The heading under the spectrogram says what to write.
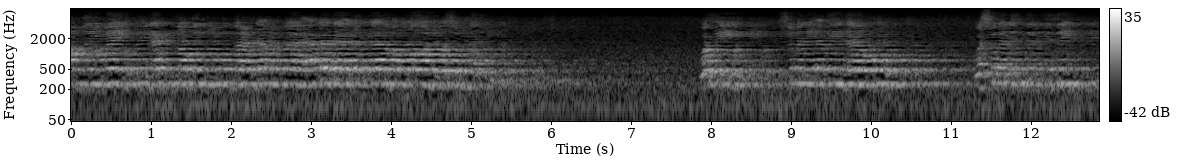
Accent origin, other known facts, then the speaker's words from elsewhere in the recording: Egypt; اللهم اجعل بلدنا مصر امنا امانا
